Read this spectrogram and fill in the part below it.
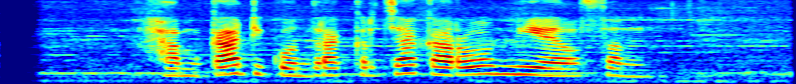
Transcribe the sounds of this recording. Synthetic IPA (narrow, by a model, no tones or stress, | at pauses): hamkad̪̥i̤kɔnt̪ɾakərd͡ʒʒ̥a̤kaɾoniɛlsən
